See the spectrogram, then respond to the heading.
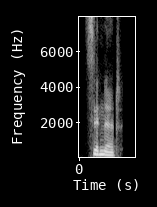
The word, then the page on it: synod: Indian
